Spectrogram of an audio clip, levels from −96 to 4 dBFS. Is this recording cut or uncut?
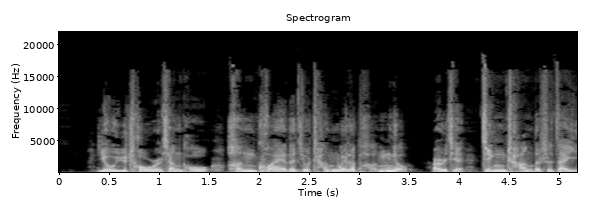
cut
